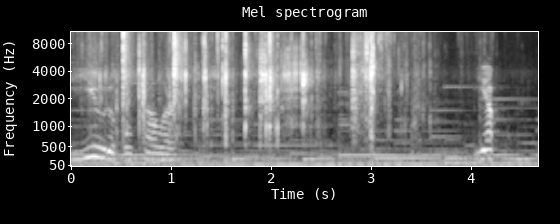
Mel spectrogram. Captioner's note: plastic noise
